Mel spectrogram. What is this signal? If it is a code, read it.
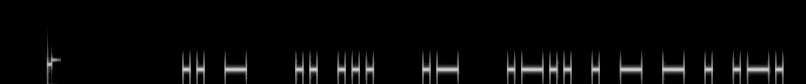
Morse code, heard as a keyed tone, about 17 wpm, 700 Hz. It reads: IT IS A LETTER
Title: Sentences from Top 1400 Words 17wpm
